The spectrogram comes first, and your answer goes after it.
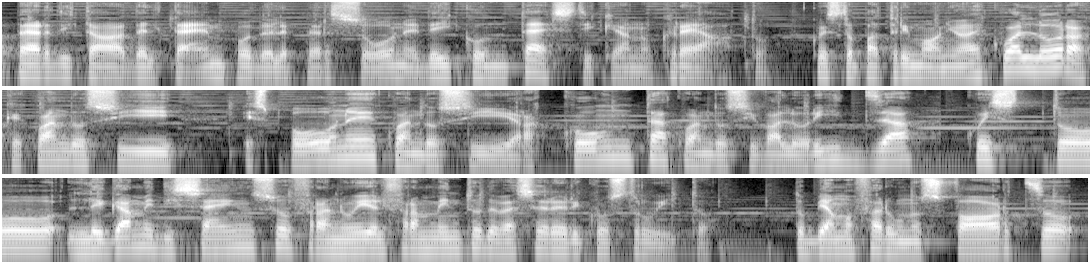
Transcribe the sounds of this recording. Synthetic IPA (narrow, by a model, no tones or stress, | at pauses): apɛrd̪it̪ad̪elt̪ɛ̰mpod̪elːepersoːned̪ejkont̪ɛst̪ikeanːokɾea̰ːt̪okwest̪opat̪ɾimɔːnjoɛkːoalːoːɾak̟ekwand̪osi | espoːnekwand̪osira̰kːont̪akwand̪osivaloɾid̪zːakwest̪oleɡaːmed̪isɛnsofɾanːojelfɾamːent̪od̪ɛːveɛsːeɾeɾikost̪ɾuiːt̪o | d̪̥objaːmofaːɾeunosfɔrt̪so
